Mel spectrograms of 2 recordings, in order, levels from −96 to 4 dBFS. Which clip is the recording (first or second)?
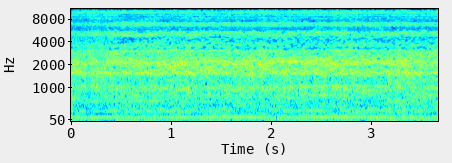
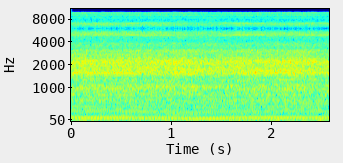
second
